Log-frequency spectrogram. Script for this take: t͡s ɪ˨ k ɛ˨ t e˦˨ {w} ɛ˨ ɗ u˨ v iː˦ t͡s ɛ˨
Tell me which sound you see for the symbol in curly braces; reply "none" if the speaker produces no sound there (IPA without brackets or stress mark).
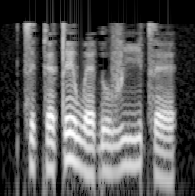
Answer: w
